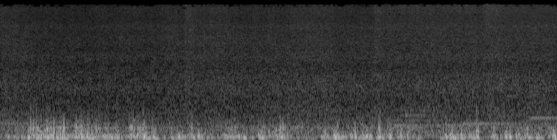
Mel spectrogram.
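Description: A steady breeze blows across the microphone in low, rumbling gusts for several seconds, with no voices present and a faint tonal hum emerging toward the end.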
